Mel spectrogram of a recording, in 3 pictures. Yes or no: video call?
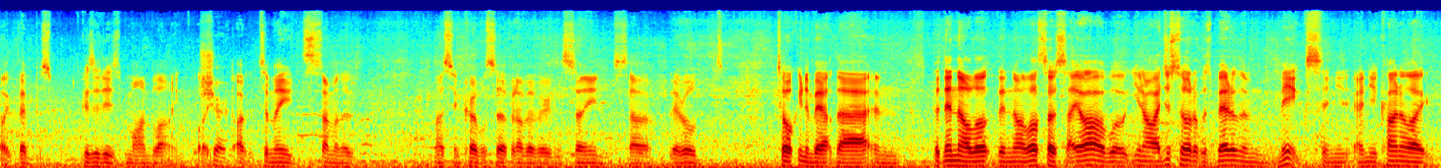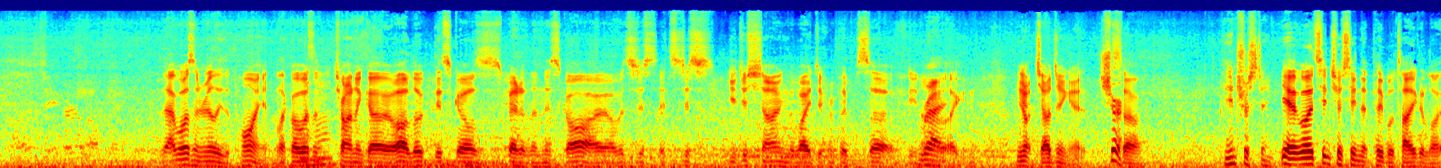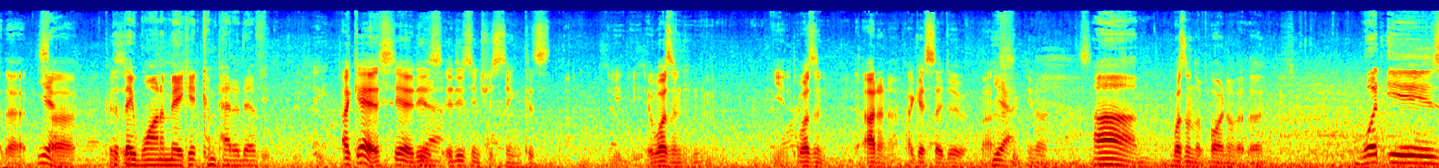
no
